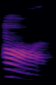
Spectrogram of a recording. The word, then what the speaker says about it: hour: For example, an hour, an honest boy, an hour. The word is beginning with H, which is a consonant, but here the sound of H is silent.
